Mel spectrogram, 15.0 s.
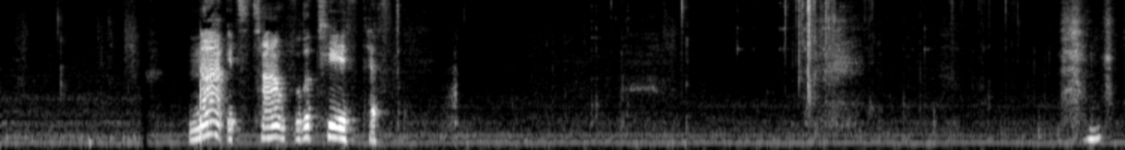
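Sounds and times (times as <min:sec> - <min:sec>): quiet chewing: 0:07.2 - 0:10.1, 0:10.7 - 0:15.0
cracker crunch: 0:10.4 - 0:14.1.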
